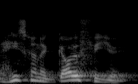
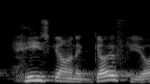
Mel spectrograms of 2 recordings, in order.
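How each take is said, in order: First: Said in the usual way. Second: Louder, urgent warning. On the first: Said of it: "and I said to this person". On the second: Retold or imitated. Warning his colleague again as the manager charges, urgent and louder. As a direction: press the warning home, louder. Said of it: "I'm going".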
